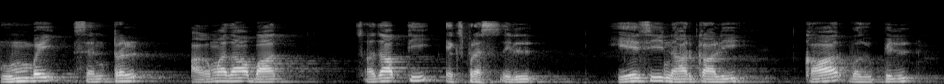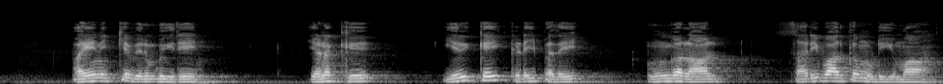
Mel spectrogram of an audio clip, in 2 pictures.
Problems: background sounds at intervals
